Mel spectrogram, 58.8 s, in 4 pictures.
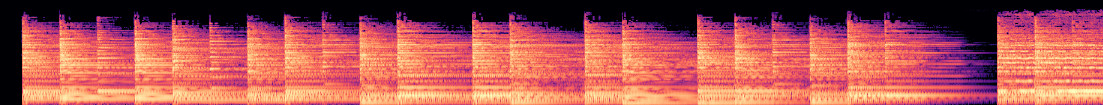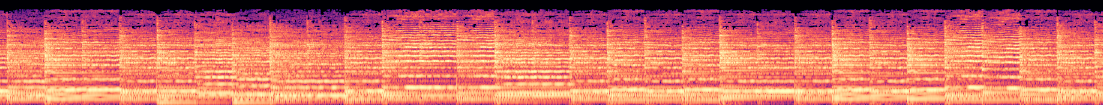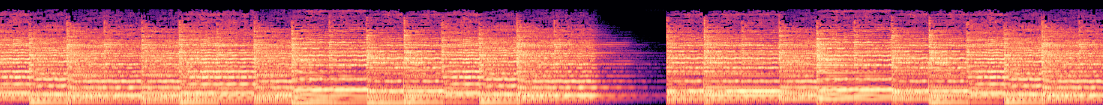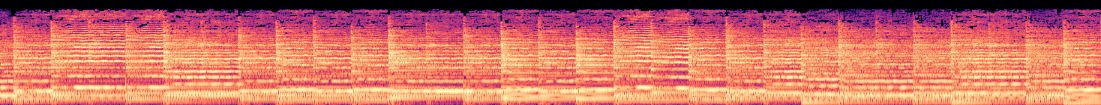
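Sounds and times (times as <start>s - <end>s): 
piano: 0.3s - 58.7s.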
